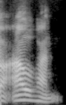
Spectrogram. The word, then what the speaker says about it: আহ্বান: দেখায় দেই যেমন দেখো আমরা লেখার সময় লিখি এরকম আহ্বান কিন্তু উচ্চারণটা এমন না উচ্চারণ হলো আহ্বান বিটিভির আটটার খবর শুনবা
